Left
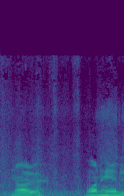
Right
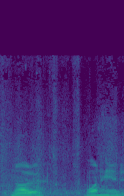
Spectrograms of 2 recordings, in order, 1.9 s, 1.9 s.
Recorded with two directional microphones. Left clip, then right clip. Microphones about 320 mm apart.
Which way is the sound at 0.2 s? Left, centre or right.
Centre.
